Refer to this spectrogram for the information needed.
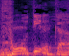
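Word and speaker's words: Butyrka: ¿Cómo se pronuncia? Butrisca. – Sí, sí, oh. Viste que meten unas letras. Butirca. – Butirca, ahí está.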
